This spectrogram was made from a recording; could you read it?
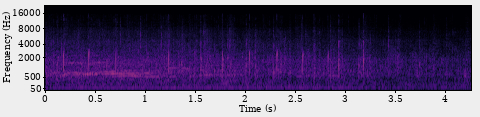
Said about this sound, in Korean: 큰 박수로 화답해 주시기 바랍니다.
